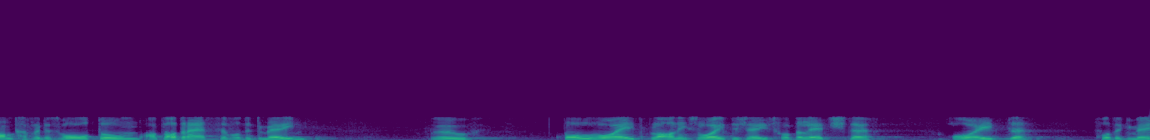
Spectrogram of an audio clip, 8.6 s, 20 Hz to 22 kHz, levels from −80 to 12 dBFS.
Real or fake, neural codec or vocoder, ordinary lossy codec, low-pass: fake; codec, 44.1 kHz, 2.6 kbps, SNAC; none; 3.6 kHz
